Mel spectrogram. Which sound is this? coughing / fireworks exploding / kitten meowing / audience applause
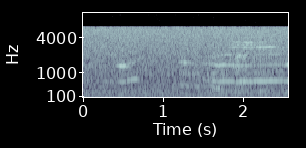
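kitten meowing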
